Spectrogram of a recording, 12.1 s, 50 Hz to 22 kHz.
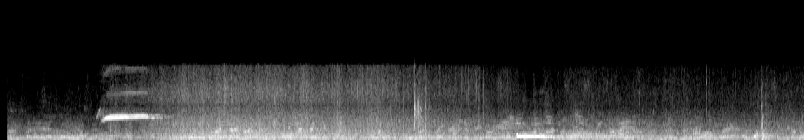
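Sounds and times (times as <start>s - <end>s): spectators chattering and shouting: 0.1s - 12.0s
referee's whistle blast: 1.5s - 2.5s.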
